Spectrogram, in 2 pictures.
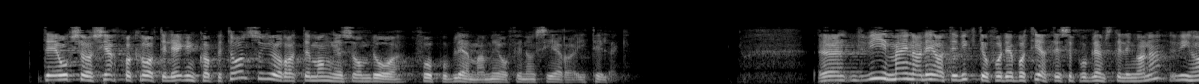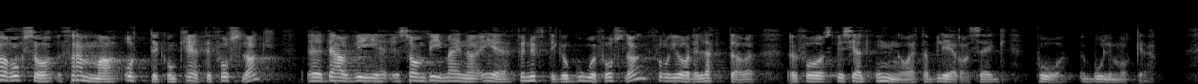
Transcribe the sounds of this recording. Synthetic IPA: d̪̥ɛæɔksɔɕjæɾpəkʰɾɑːʋt̪ɪleːɡənkʰɑpɪt̪ʰɑːlsɔmjøːɾɑt̪̚d̪ɛːmɑŋːəsɔmd̪oːfoːpʰɾʊbleːməɾmɛɔfɪnɑŋsɪeːɾə̰ɪ̰t̪ʰɪlːɛ̰ɡ̥ | ʋɪmæɪnəɾd̪ɛɑt̪̚d̪ɛæɾʋɪkt̪ɪɔfoːd̪ɛbɑt̪ʰeːɾt̪̚d̪ɪsəpʰɾʊbleːmst̪ɪlːɪŋɑnəʋɪɦɑɾɔksɔfɾɛmːɑɔt̪ːəkʰʊŋkʰɾeːt̪əfɔʁʂlɑːɡ | d̪æɾʋɪsɔmʋɪmæɪnəɾɛfɔnʉft̪ɪɡəɔɡuːəfɔʁʂlɑːɡfɔɾɔjøːɾəd̪ɛlɛt̪ːəɾəfɔspɛsɪɛlt̪ʊŋːəɔɛt̪ɑbleːɾɑ̰seɡpʰɔbuːlɪmɑkə

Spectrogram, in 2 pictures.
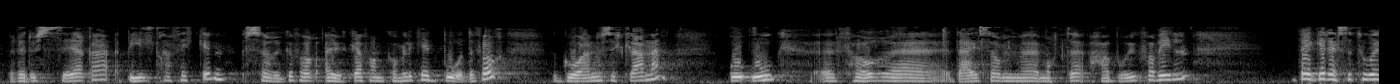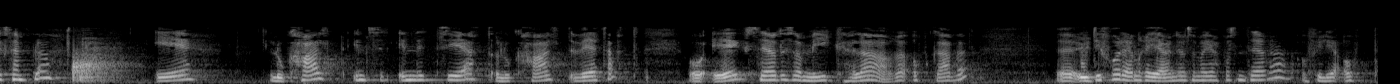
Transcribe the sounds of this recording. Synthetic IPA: ʁɛd̪ʉseːʁəb̥iːlt̪ʰʁɑfɪkːənsœʁɡəfɔʁɑʉkɑfʁɛmkʰɔməlɪkheːt̪̚boːd̪əfɔʁ | ɡoːanəsʏklɑnə | ʔɔʔoːɡfɔʁ | d̪æɪsɔmmɔt̪ʰːəhɑːbʁʉːkfɔʁbiːln̩ | bɛɡːəd̪ɛsːət̪ʰuːɛksɛmpləʁ | ʔɛ | lʊkʰɑːlt̪ɪnɪnɪt̪sɪeːʁt̪ʰɔlʊkʰɑːlt̪ʋeːt̪ʰɑt̪ːʔɔʔɛɡseːʁd̪ɛsɔmɪkʰlɑːʁəʔɔpːɡɑːʋə | ʉːt̪ɪfʁoːd̪ɛnʁɛjeːʁɪŋənsɔmɛɡʁɛpʁəsnt̪ʰeːʁəɔfʏljə̰ʔɔpː

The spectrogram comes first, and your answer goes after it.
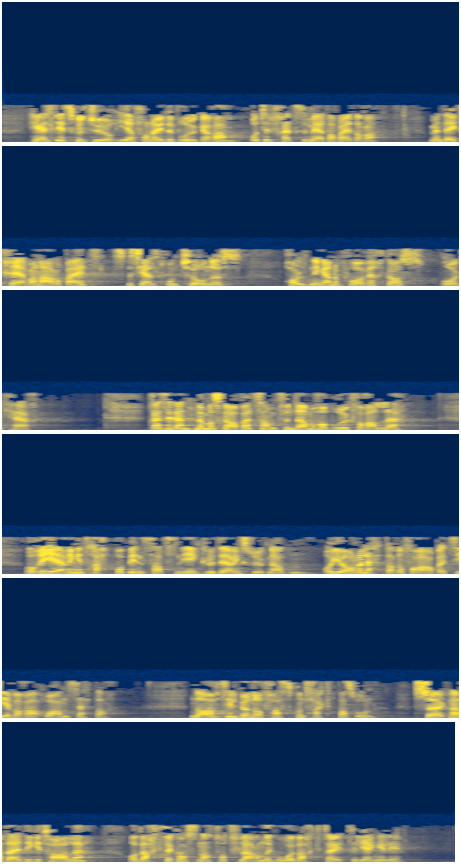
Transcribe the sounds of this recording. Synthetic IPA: hɛːlt̪ʰiːd̪skʉlt̪ʰʉːʁjiːʁfɔʁnœʏd̪əbʁʉːɡɑʁəʔɔt̪ʰɪlfʁɛd̪səmeːd̪ɑʁbæɪd̪ɑʁə | mɛnd̪æɪkʰʁeːʋɑnəɑʁbæɪd̪spɛsɪɛlt̪ʁʉnt̪ʰːʉʁnʉs | hɔld̪nɪŋɑʁnəpʰoːʋɪʁkəɔsʔoːɡheːʁ | pʰʁɛsɪd̪ɛnt̪mɛmoːskɑːpɑɛt̪sɑmfʉnd̪æʁmɛɦɑːbʁʉːkfɔʁɑlːə | ʔɔʁɛjeːʁɪŋənt̪ʰʁɑpːɔpɪnsɑt̪sn̩ɪɪŋklʉd̪eːʁɪŋsʁʉːɡnɑːd̪n̩ʔɔjøːʁd̪ɛlɛt̪ːɑʁəfɔʁɑʁbæɪ̥sjiːʋɑʁəʔɔɑnsɛt̪ːɑ | nɑːʋt̪ʰɪlbyːʁnoːfɑst̪̚kʰʊnt̪ʰɑkt̪pʰæʁsuːn | søːɡnɑd̪æɪd̪ɪɡɪt̪ʰɑːləʔɔʋæʁkt̪ʰœʏkʰɔst̪n̩ɑt̪fɔt̪ːflæːʁnəɡuːəʋæʁkt̪ʰœʏt̪ʰɪljɛŋːəlɪ

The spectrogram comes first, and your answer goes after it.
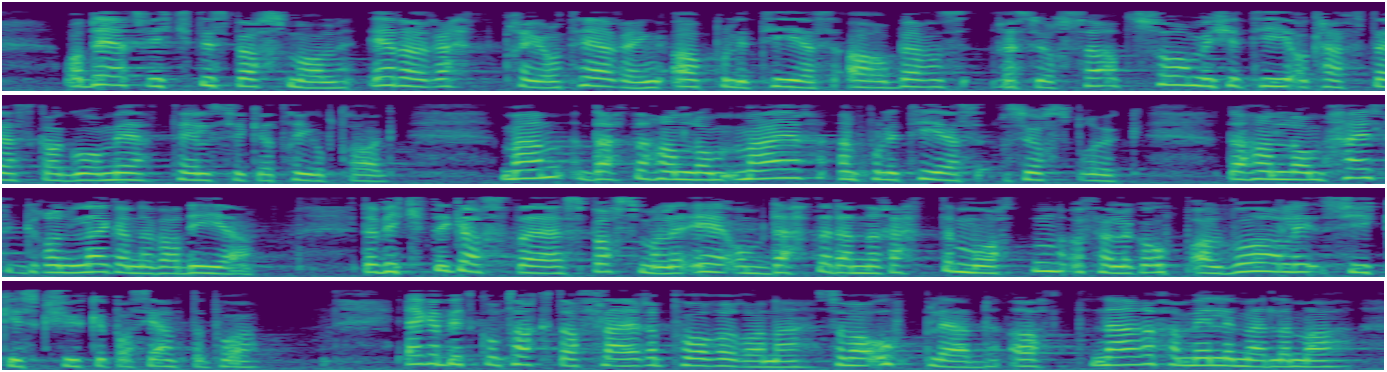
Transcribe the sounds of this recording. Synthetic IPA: ʔɔd̪ɛæɛt̪ʋɪkt̪ɪspœʁsmoːlʔɛd̪ɛʁɛt̪pʰʁɪʊɾɪt̪ʰeːɾɪŋɑʋpʰʊlɪt̪ʰiːəsɑʁbæɪdsʁɛsʉʁsəɾɑt̪sɔmʏçət̪ʰiːɔkʰɾɛft̪əskɑlɡoːmɛt̪ʰɪlsʏkɪɑt̪ʰʁiːʊpd̪̥ʁɑːɡmɛnd̪ɛt̪ːəɦɑnd̪ləɾɔmːæɪʁɛnpʰʊlɪt̪ʰiːəsʁɛsʉʁsəbʁʉːkd̪̥ɛɦɑnd̪ləʁɔmhæɪlt̪ɡʁʉnlɛɡɑnəʋæʁd̪iːə̰ʁ | d̪ɛʋɪkt̪ɪɡɑst̪əspœʁsmoːləʔɛʔɔmd̪ɛt̪ːəd̪ɛnːəʁɛt̪ːəmoːt̪n̩ɔ̰fœlɡəʊpːɑlʋoːʁlɪsyːkɪskçʉːkəpʰɑsɪɛnt̪əpʰoː | ʔɛːɡɑbjʏt̪ːkʊnt̪ʰɑkt̪ɑʋflæɪʁəpʰoːʁøʁɑnəsɔmhɑʁʊplɛʋd̪ɑt̪næːʁəfɑmiljəmeːd̪lɛmə

